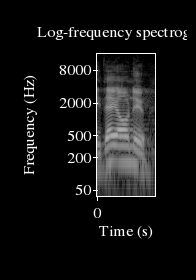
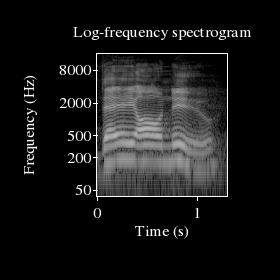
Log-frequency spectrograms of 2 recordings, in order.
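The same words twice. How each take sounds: First: Said in the usual way. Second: Very slow, loud, stress on "all"; drawn-out repeat. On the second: Shown as a demonstration. Preacher leading the congregation in a call-and-response, drawn-out and loud. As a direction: lean on "all" and drag it out. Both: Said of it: "Say that with me".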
